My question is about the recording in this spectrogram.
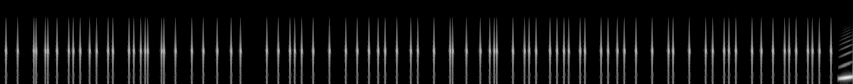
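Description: Texting-app keyboard sound effect: a rapid run of identical synthetic key-tap clicks, one per typed letter, about eight a second with a brief pause. Right at the end a short rising swoosh begins, the app's message-sent sound.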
